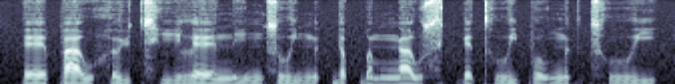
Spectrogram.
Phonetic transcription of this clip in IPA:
ɛː˨˥ p aː˨˧ w h ɵ˧ ɥ t͡sʰ iː˨˥ l ɛː˨ n̪ iː˨˥ ŋ s uː˧ j ŋ ɵ˥ t̚ j ɐ˨ p̚ w ɐ˨˩ m ŋ aː˨˥ w s ɪ˨˥ k̚ ɛː˧ t̪ʰ uː˥ j p o˨˥ w n̪ ɐ˥ k̚ t͡sʰ uː˥ j

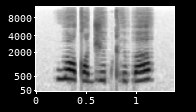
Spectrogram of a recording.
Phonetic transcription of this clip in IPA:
w u tˤ a d͡ʒ e p ʈʰ ʏ p a

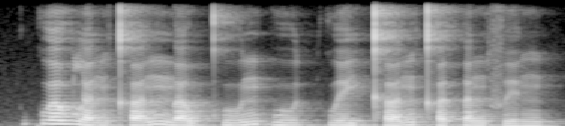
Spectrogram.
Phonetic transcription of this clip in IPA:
kʷ ɐ˥ w l ɐ˨ n kʰ ɐ˨˥ n n̪ ɐ˨ w kʰ uː˨˥ n p uː˨ t̚ kʷ e˨ j kʰ ɐ˨˥ n kʰ ɐ˨˥ t̚ ɐ˧ n f ɪ˨ ŋ

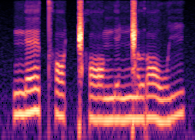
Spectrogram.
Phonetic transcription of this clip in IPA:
ŋ ɛ tʰ ɔ ǁʰ ɔ ŋ e ŋ͡ǁ ʊ ɾ ɔ w i

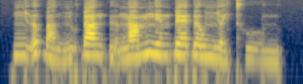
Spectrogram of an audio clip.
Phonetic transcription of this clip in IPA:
ɲ ɨ̰˧˥ ə̯ ɓ a̤˨˩ n ɲ ṵ˧˨ ɗ a˧ n ʔ ɨ̰˧˨ ə̯ ŋ a˨˦ m ŋ e˧ m ɗ ɛ˧ ɗ ə˧ w ɲ ə˧˩ j t̪ʰ ṳ˨˩ n

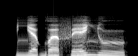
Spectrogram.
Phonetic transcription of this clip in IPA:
ʎ ɛ ɡʷ ɜ f e ʎ u

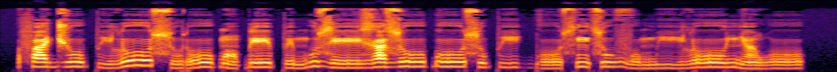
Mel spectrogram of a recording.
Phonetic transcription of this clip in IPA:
f a˧ d͡ʒ oː˧ p i˨ l oː˦ s u˨ ɾ oː˧ ɓ ɔ̃˨ ɓ eː˧ p e˨ m u˦ z eː˧ ɣ a˦ z oː˦ ɓ oː˦ s u˧ p iː˧ ɡ͡b oː˨ s ĩ˦˨ s u˦ v o˨ m iː˨ l oː˧ ɲ ã˨ w o˦

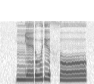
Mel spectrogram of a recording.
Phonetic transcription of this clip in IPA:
ɲ e ɾ u ɾʲ ɨ θ o

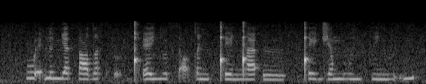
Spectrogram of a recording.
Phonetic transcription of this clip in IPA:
w ɛ̰ n o ɲ a θ a dˤ ɛ θ ʔ o̰ ǃʼ ɛ ʎ u θ ɛ̰ tˤ ʌ ɲ ǃ e ŋ͡ǃ a ʔ ɯ | ǃ e d͡ʒ ʌ m v u ʎ p i ɲ v ḭ m

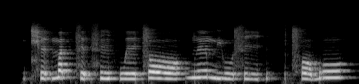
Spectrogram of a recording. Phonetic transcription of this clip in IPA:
t͡ɕʰ e˨ ʔ m a˦ t̚ t͡s e˨ ʔ s ĩ˧ h w e˧ t͡s ɔ˥˧ | b ẽ˦ m j u˨˩ s i˨ ʔ | t͡sʰ ɔ˨˩ b o˦

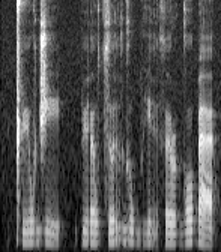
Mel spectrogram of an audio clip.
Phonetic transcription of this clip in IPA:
ǁ y w d͡ʒ i | p y ɾ ø w t͡s ɯ r ɡ ɯ w bʱ i r θ ø ɹ ɡ o ɓ æ

